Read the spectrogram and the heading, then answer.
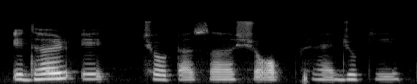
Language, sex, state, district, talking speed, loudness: Hindi, female, Arunachal Pradesh, Lower Dibang Valley, 115 wpm, -19 LUFS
